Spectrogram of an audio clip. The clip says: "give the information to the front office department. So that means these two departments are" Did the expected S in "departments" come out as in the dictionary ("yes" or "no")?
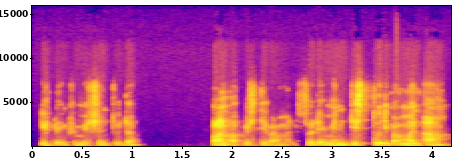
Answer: no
